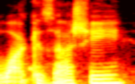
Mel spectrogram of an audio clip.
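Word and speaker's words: wakizashi: nothing um I'm gonna also try this the wakazashi is how you pronounce it yes fortunately no progress made here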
